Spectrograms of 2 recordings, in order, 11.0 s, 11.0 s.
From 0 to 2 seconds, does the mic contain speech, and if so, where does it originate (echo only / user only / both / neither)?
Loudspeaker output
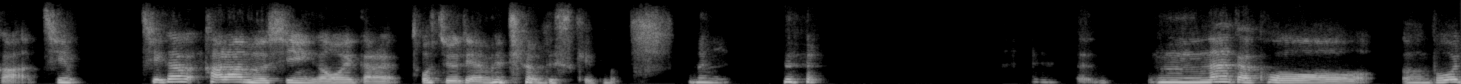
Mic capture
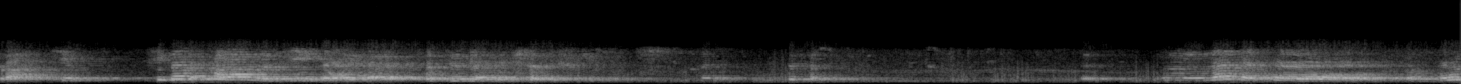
echo only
